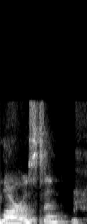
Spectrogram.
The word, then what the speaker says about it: Larison: Yes, it's spelled Larison. I usually pronounce it Larson because my father was in broadcasting and he called it Larson, and Oh, okay.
